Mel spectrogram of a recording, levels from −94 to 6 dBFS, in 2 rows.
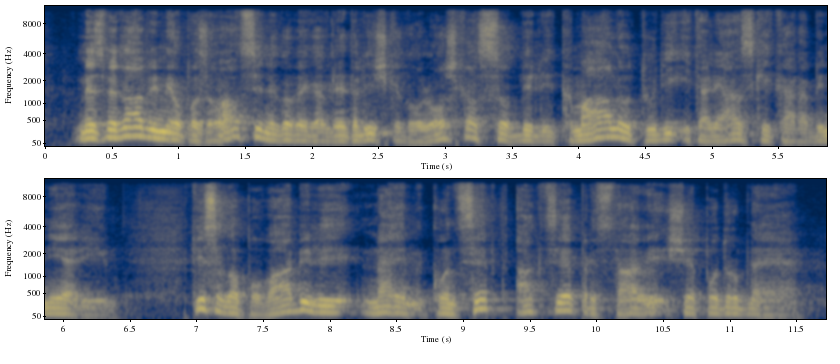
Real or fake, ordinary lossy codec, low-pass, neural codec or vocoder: fake; AAC, 64 kbps; 10.8 kHz; vocoder, 44.1 kHz, 128 mel bands, Pupu-Vocoder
